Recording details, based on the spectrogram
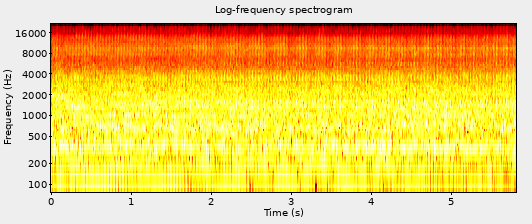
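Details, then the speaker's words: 1991 Yamaha G8 gas golf cart engine after carburetor cleaned of junk and worn-out fuel pump replaced; steady, even idle with constant hum and no misses, knocks or surging: running smoothly and healthy. "I think that is a result that is working as it should all right guys well there you go carburetor had junk in it and the fuel pump was shot"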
